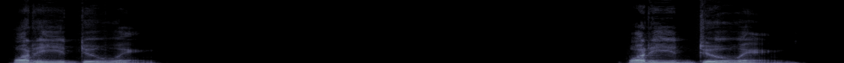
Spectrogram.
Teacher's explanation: notice that the T is often pronounced like a D also. It's a soft T.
